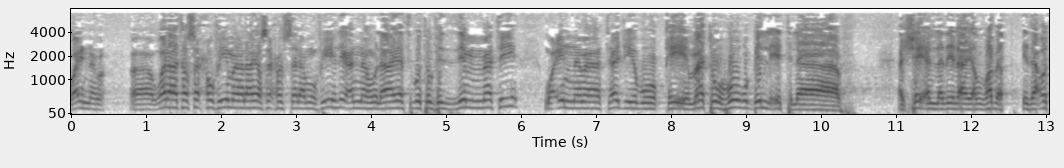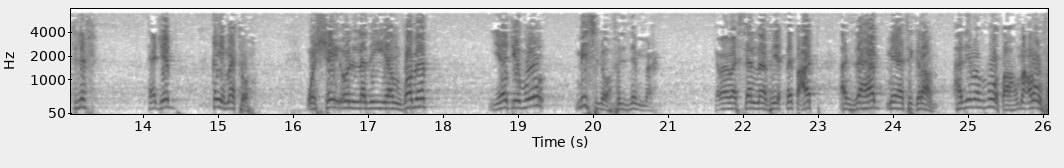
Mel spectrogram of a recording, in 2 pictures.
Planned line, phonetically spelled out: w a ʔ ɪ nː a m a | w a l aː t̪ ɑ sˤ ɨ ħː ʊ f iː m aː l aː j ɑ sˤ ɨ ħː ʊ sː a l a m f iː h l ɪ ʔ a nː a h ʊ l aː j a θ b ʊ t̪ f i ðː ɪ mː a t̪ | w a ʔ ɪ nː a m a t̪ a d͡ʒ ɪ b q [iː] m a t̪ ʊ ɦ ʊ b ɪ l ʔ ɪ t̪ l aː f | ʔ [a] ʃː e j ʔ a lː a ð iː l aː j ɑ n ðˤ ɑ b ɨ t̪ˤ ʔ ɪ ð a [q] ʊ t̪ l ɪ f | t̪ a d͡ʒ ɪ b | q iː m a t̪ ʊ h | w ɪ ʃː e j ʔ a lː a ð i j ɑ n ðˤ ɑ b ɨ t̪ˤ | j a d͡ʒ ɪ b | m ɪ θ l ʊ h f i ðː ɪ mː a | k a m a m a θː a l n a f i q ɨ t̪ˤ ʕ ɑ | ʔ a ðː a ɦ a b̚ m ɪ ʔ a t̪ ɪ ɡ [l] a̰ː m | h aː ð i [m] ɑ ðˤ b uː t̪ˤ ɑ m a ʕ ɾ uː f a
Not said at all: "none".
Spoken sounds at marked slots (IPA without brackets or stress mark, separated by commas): iː, a, ʔ, ɾ, m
